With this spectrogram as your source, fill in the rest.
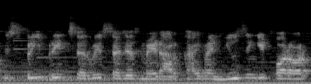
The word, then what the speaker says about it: medRxiv: MedRxiv, so this is the abbreviation MedRxiv, but it is pronounced as MedRxiv.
